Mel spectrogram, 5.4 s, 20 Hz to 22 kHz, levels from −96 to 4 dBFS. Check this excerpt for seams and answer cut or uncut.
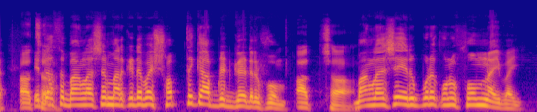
uncut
